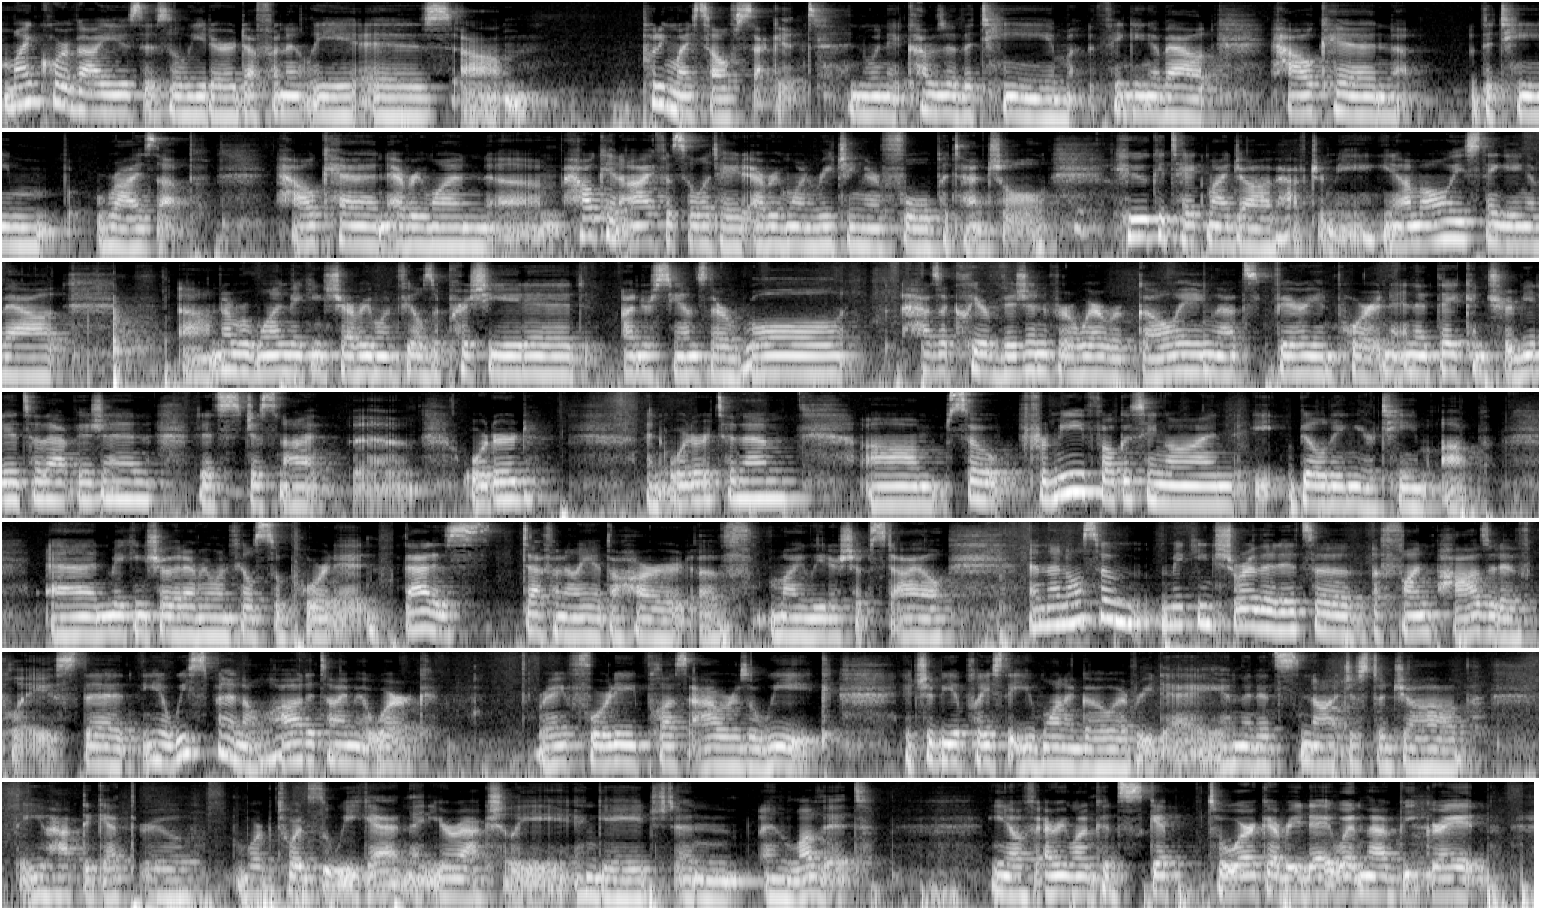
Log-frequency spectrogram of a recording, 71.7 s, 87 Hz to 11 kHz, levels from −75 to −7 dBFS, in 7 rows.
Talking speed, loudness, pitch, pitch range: 165 wpm, -18 LUFS, 150 Hz, 140-160 Hz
